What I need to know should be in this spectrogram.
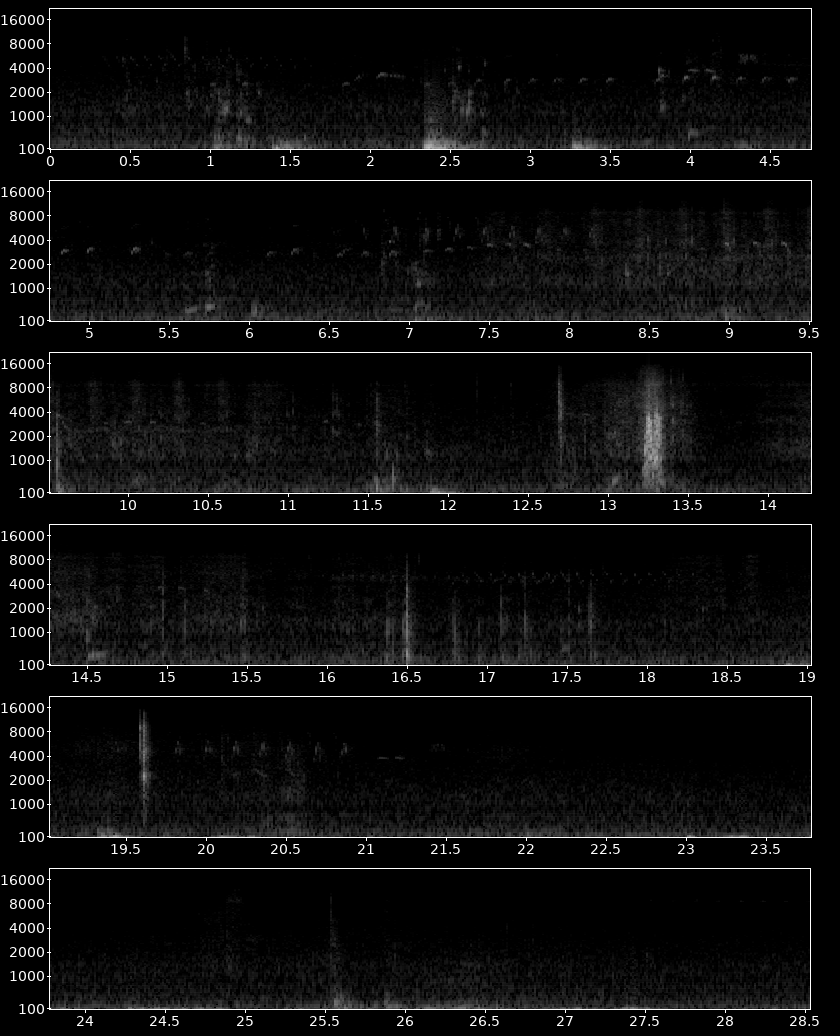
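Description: Low knocks and bumps sound on a metal boat.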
